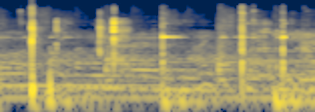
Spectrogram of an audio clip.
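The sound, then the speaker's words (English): Glasses clink together in a toast, a quick irregular series of bright, ringing taps, some sharper and louder than others, with no one talking. “Clink, clink.”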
